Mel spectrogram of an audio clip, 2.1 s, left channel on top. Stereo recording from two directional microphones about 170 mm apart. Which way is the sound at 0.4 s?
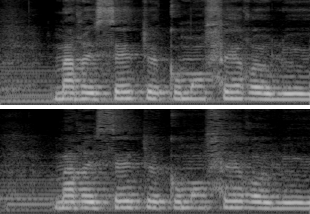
40° left (ahead or behind).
